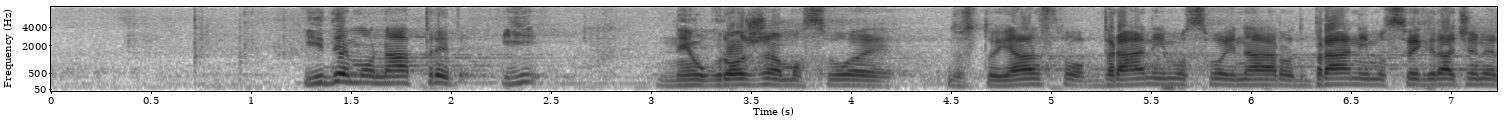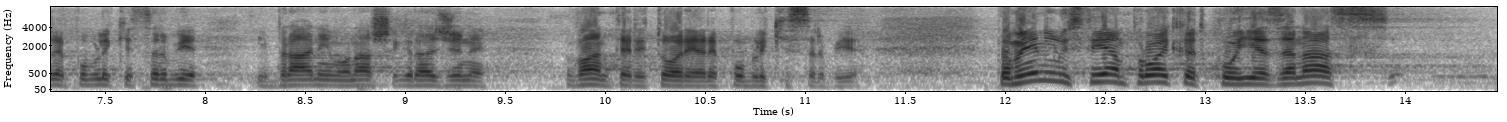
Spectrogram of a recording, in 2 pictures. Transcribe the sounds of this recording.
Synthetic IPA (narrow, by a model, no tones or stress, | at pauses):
id̪e̞mo̞napɾed̪i | neuɡɾo̞ʒuʋamo̞sʋo̞je̞d̪o̞st̪o̞janst̪ʋo̞bɾaːnimosʋo̞ːjnaːɾo̞d̪bɾaːnimosʋe̞ɡɾad͡ʑaneɾe̞publikesr̩bije̞ | ibɾaːnimonaʃe̞ɡɾad͡ʑane̞ | ʋant̪e̞ɾit̪o̞ɾijaɾe̞publikesr̩bije̞ | po̞meːnulist̪jeanpɾo̞je̞kat̪ko̞jije̞zanaːs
